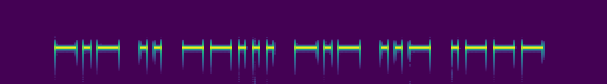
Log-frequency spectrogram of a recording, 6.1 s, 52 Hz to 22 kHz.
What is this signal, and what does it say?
Morse code, heard as a keyed tone, about 17 wpm, 700 Hz. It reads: KI7KUJ
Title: USA Call Signs - 6 Characters - Repeated 3x - 17wpm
